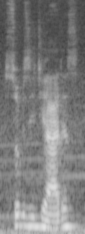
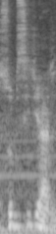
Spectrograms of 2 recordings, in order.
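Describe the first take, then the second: First: The middle consonant is a voiced Z sound. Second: The middle consonant is a voiceless S sound. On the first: The speaker calls it wrong. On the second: The speaker calls it right.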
